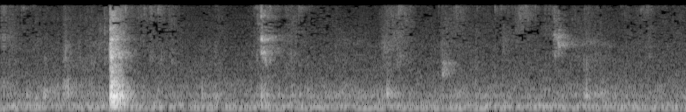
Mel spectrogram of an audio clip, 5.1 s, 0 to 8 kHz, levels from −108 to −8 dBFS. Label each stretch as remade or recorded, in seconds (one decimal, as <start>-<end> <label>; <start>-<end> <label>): 0.0-1.8 recorded; 1.8-2.3 remade; 2.3-5.1 recorded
